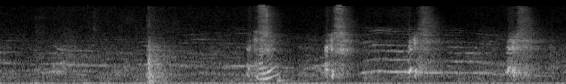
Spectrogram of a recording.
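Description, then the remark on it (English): A single short, sharp sneeze bursts out amid a background of soft, scattered voices and murmuring, followed by a few more brief vocal sounds. “Bless you.”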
